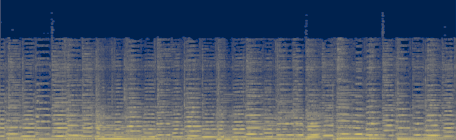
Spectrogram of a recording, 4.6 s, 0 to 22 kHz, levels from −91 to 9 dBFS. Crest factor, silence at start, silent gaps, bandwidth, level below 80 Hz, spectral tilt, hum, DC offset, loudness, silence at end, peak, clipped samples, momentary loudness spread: 14 dB; 0 s; none; 17 kHz; -54 dBFS; -4 dB/octave; none; under 0.1%; -17 LUFS; 0 s; -4 dBFS; under 0.1%; 3 LU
